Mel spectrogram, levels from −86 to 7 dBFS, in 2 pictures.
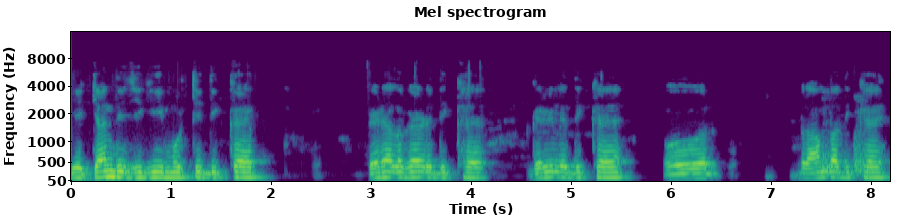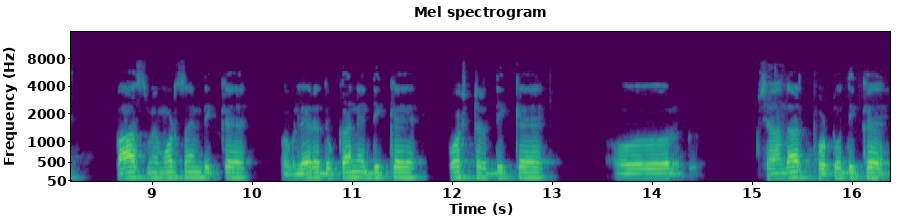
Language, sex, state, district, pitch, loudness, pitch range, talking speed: Rajasthani, male, Rajasthan, Nagaur, 125 Hz, -18 LUFS, 125-130 Hz, 100 wpm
